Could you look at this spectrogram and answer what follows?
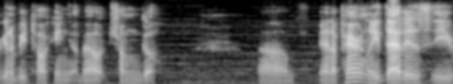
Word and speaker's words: Chang'e: however pronounced young gay change but apparently chango is the correct way to pronounce this goddess's name so let's take a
